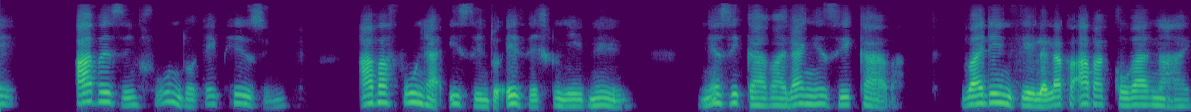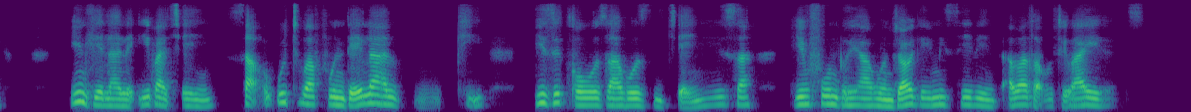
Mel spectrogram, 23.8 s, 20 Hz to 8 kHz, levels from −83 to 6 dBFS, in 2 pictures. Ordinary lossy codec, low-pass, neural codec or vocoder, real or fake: AAC, 32 kbps; 7.2 kHz; codec, 16 kHz, about 1 kbps, DyCAST, with the encoder's durations; fake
